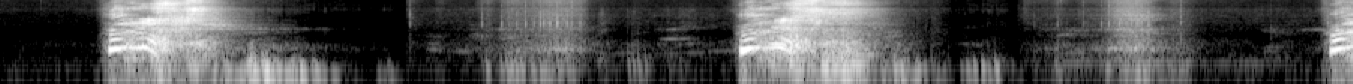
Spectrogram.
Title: itchy sneezes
